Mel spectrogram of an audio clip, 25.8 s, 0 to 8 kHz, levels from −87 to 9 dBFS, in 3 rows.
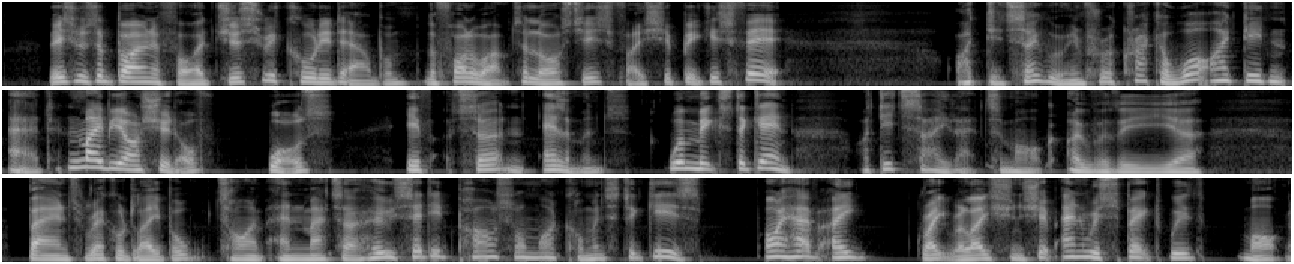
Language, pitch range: English, 125-175 Hz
